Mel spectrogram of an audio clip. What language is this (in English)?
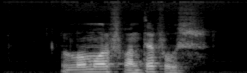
Kabyle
